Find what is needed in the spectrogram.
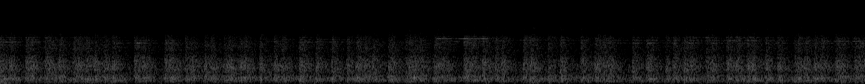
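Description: Faint, steady background room noise with a fine crackle running through it, no voice.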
